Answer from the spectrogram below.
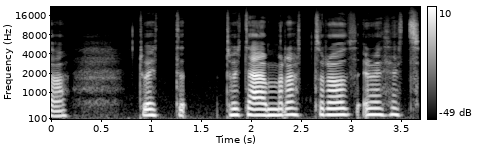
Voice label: "ymadrodd", Welsh

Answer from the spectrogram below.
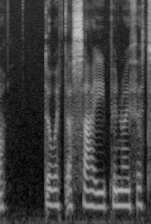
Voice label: "saib" Welsh

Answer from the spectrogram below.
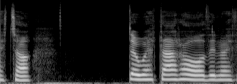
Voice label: "rodd", Welsh

